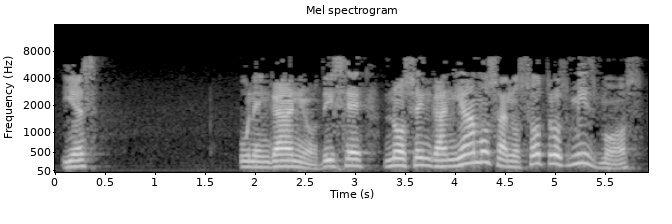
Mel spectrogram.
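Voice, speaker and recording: Male preacher, high voice, conversational sermon, acts out quoted voices, dull lo-fi recording. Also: animated, takes it slowly, fairly bright tone. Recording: dull lo-fi sound.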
